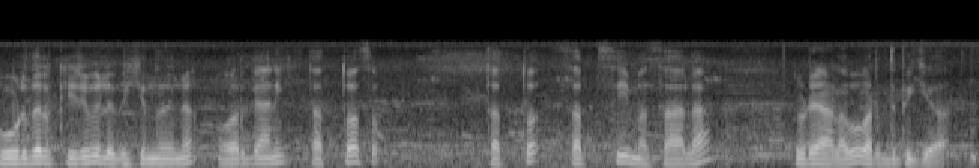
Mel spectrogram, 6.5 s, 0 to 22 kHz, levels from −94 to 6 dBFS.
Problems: constant background noise, background conversations at intervals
